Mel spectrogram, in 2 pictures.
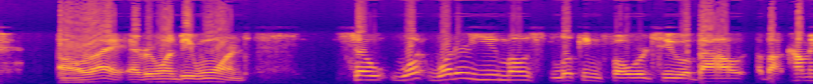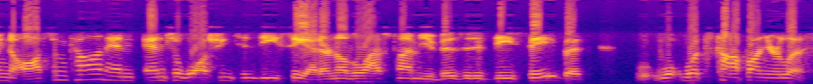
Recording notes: a conference call interview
